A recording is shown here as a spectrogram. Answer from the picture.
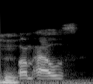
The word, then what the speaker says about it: Blumhouse: This one is the review of the latest Blumhouse, and I said that properly, Blumhouse horror film, The Purge, The First Purge, The Black Purge, whatever you want to call it.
